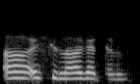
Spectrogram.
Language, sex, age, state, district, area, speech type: Kashmiri, female, 30-45, Jammu and Kashmir, Bandipora, rural, conversation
